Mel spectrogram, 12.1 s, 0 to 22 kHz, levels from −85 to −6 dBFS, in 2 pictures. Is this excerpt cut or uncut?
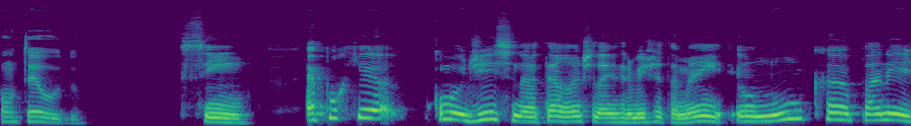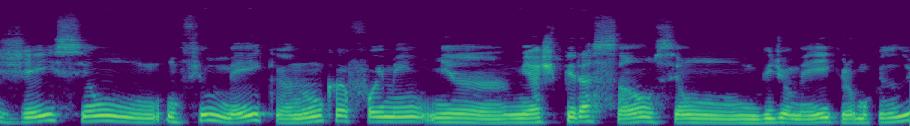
uncut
